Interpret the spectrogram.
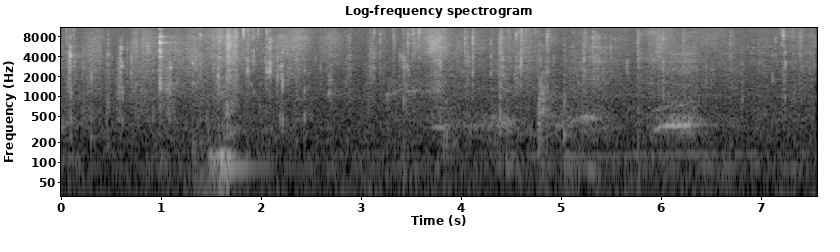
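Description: A person chewing a mouthful of food with the lips closed, giving soft wet mouth clicks, with a soft low thump about a second and a half in and a brief closed-mouth hum near the end.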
